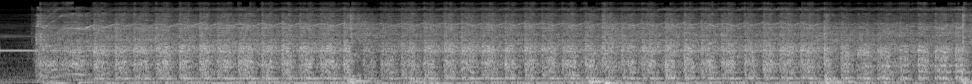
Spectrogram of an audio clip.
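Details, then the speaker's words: Four-cylinder car first started after installing a rebuilt sequential transmission, following over a month sitting: cranks, catches and settles into a lumpy, stumbling idle, not firing on all four; owner suspects injectors rusted shut from sitting. "well that's not good it's running uh it's not running all four cylinders and i have a feeling i know why i hope i'm wrong but i have a feeling my injectors are rusted shut again from sitting"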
